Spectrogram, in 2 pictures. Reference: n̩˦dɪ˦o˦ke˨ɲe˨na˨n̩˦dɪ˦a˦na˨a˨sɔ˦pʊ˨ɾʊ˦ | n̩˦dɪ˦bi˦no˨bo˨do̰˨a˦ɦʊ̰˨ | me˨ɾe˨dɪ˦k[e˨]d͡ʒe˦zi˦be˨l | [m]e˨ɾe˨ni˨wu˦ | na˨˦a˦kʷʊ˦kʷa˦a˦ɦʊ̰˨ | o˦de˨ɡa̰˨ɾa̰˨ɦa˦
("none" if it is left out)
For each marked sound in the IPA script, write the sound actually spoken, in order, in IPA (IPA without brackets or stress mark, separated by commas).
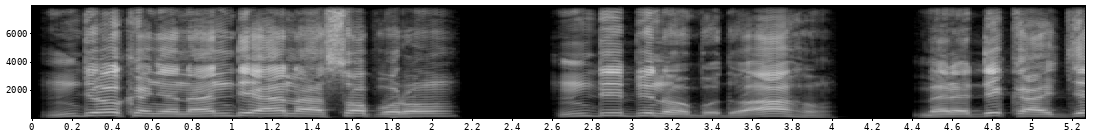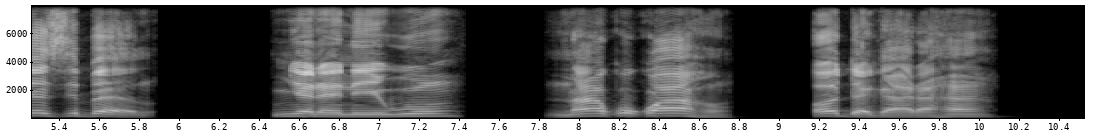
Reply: a˨, ɲ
